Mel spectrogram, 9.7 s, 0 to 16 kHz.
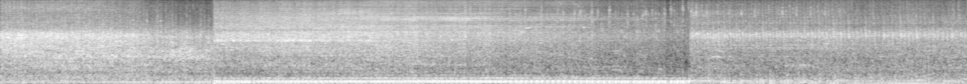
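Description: Classic car engines running as the cars drive slowly past one after another, in three separate clips with sudden changes at about 2 s and 7 s. The loudest is the middle one, a Jaguar XK150 coupé's straight-six running with a steady hum.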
